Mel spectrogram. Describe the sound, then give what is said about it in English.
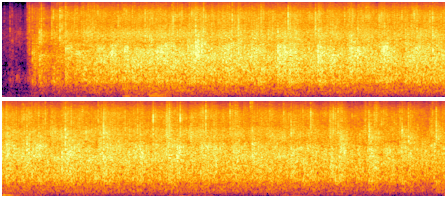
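A crowd claps steadily in sustained applause, starting abruptly after a brief quiet moment and holding a dense, even roar of many hands for several seconds. “Let us applaud the fact that that character was barbarous.”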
